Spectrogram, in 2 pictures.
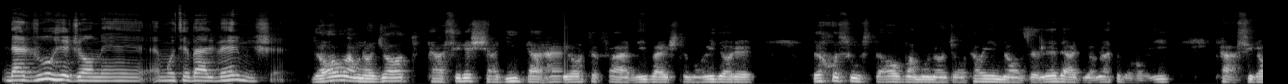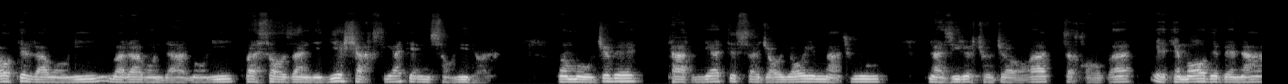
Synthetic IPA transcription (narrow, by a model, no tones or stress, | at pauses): d̪æɾːuːɦed͡ʒɒːmeʔemot̪ʰebælve̞ɾmiːʃḛ | d̪eɒːvæmonɒːd͡ʒɒːt̪ʰːæʔsiːɾe̞ʃæd̪iːd̪̚ːæɾhæjɒːt̪ʰe̞fæɾd̪iːvæed͡ʒt̪ʰe̞mɒːiːd̪ɒːɾe̞ | b̥e̞xo̞suːsd̪eʔɒːvæmo̞nɒːd͡ʒɒːt̪ʰhɒːje̞nɒːze̞le̞d̪æɾd̪ijɒːnæt̪ʰebæhɒːiː | t̪ʰæʔsiːɾɒːt̪ʰe̞rævɒːniːvæɾævɒːnd̪æɾmɒːniːvæsɒːzænd̪e̞ɡiːeʃæxsijæt̪ʰeensɒːniːd̪ɒːɾænd̪̥ | væmoːd͡ʒe̞be̞ | t̪ʰæɣviæt̪ʰesæd͡ʒɒːjɒːjemæt̪ʰluːd̪̚ | næziːɾeʃod͡ʒɒːɣæt̪̚sexɒːvæt̪̚e̞ʔt̪ʰe̞mɒːd̪ebe̞næ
